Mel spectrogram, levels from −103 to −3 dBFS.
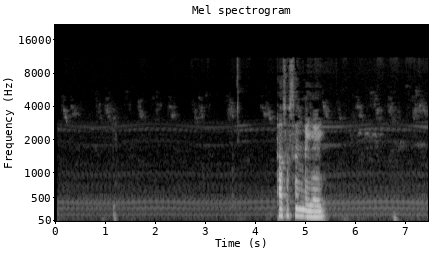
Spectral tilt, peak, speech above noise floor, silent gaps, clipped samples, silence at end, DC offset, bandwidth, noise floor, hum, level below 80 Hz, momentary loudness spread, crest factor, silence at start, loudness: -7.5 dB/octave; -14 dBFS; 38 dB; none; under 0.1%; 0.65 s; under 0.1%; 11.5 kHz; -66 dBFS; none; -64 dBFS; 30 LU; 22 dB; 1.15 s; -30 LUFS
